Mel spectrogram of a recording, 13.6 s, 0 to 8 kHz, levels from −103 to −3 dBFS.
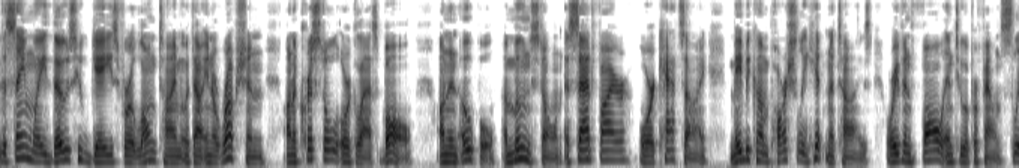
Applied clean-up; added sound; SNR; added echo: neural mask model Resemble Enhance denoiser.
